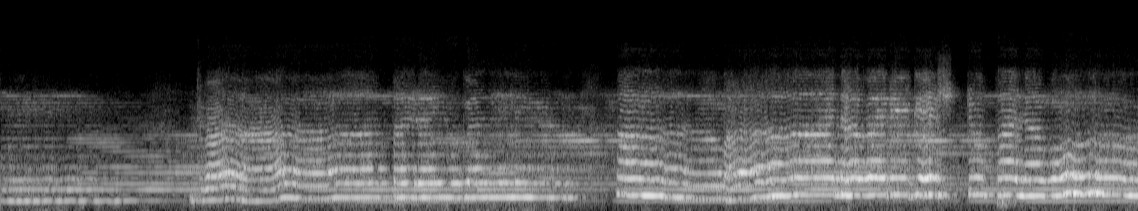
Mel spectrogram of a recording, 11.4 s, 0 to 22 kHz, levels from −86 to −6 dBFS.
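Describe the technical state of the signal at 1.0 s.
At 1.0 s the signal is intact, with nothing beyond the ordinary coding character of the call path it passed through.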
